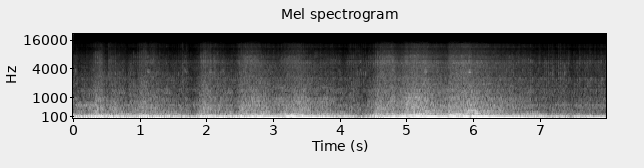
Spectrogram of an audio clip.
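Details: 1955 Willys CJ5 Jeep four-cylinder revved in place just after a brand-new exhaust system was fitted replacing a holed old one: deep exhaust with a brief stumble as revs climb.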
